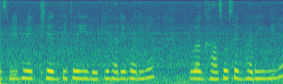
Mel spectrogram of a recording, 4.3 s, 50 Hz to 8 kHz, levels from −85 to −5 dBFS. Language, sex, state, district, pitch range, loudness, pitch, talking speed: Hindi, female, Jharkhand, Sahebganj, 250-260 Hz, -16 LUFS, 255 Hz, 225 wpm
